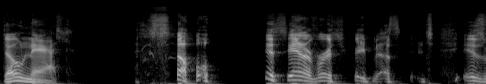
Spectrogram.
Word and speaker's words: Donat: He said, it's not Robert Donat. He corrected me and said, it's Robert Donat.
